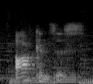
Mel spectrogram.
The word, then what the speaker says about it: Arkansas: Arkansas. Arkansas? No, I know it's Arkansas, but it's spelled Arkansas. Arkansas. R plus the place that Dorothy came from.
